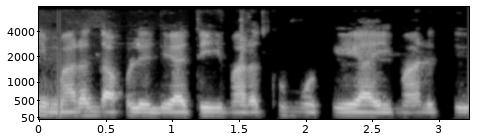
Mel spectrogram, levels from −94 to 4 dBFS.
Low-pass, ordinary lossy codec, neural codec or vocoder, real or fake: 7.2 kHz; none; none; real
